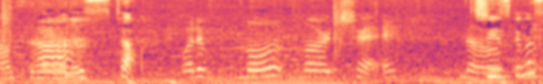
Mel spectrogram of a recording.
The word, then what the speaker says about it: Montmartre: What if Montmartre? No. She's going to say it from now on. We're in the 9th arrondissement. Not the first T. Yeah, not the first T.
